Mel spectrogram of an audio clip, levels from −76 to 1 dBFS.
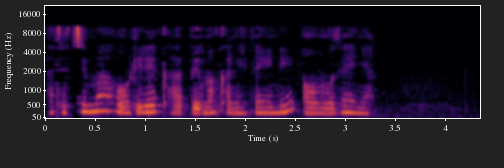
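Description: WMA compression, running throughout the speech from start to finish, is the likely cause of the damage here. A transform codec starved of bits smears its quantisation noise over tens of milliseconds around each sound, so transients ring and the texture turns washy, with a hiss that swells and fades with the level. Nothing survives above about 10.1 kHz, and the plainly audible damage points to a low bitrate of around 32 kbps.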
